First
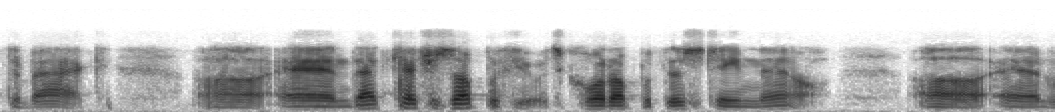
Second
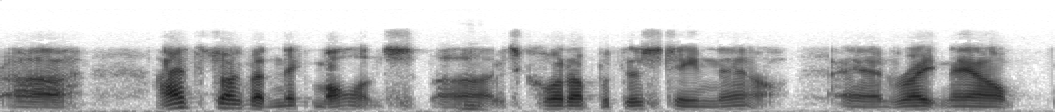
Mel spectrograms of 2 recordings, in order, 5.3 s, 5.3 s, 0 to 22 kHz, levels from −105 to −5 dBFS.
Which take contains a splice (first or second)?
second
